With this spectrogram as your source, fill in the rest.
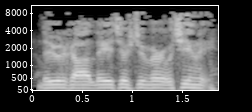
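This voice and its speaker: A man's voice: mid-range voice, level tone, very fast, dark tone, muffled recording. A man preaching a sermon, telling a story and starting many phrases with a filler. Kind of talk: sermon storytelling in Chinese voice-over.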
